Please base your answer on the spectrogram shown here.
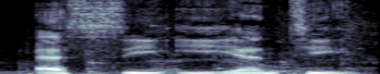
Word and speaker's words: scent: S-C-E-N-T. The S is silent. Why is the S silent? Because that Scent. word exists without Yeah. the... If it's C-E-N-T, you're going to pronounce it the same way.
